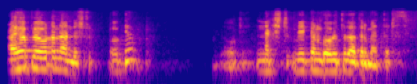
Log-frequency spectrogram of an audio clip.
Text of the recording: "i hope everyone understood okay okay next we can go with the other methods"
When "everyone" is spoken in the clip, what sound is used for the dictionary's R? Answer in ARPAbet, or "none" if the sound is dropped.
none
